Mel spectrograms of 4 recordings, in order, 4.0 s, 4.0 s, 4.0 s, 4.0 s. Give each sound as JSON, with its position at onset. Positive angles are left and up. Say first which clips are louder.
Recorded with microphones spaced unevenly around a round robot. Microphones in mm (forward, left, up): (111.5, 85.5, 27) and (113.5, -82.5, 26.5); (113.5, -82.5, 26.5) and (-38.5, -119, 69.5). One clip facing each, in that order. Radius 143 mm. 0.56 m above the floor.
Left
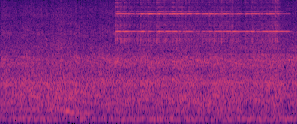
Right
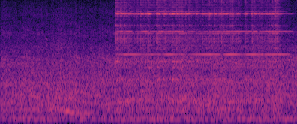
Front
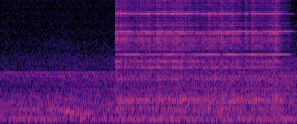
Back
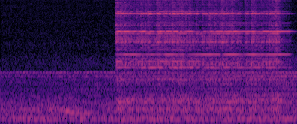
{"t": 1.5, "sound": "a phone ringing", "louder": "left 3 dB, front 1 dB", "azimuth_deg": 35, "distance_m": 1.7}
